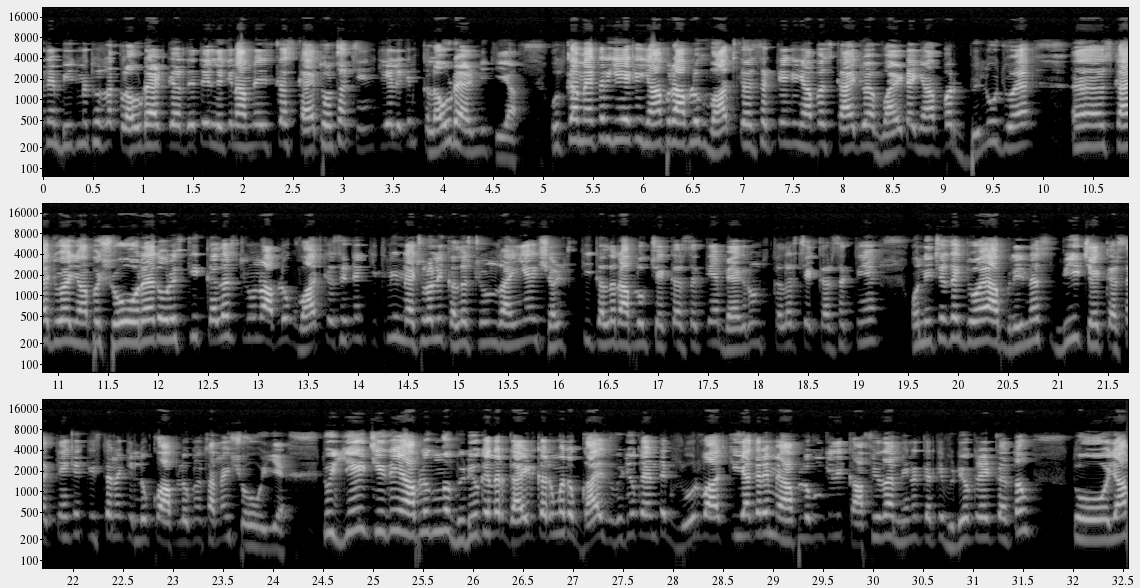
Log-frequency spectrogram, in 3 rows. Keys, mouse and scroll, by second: 14.3 scroll up 1, 15.8 click, 16.1-17.1 scroll up 1, 17.1-17.8 scroll down 1, 18.0 click, 18.3 scroll down 1, 18.9 scroll down 1.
